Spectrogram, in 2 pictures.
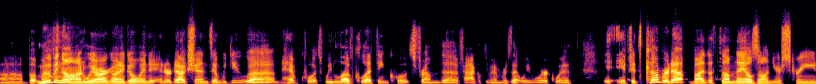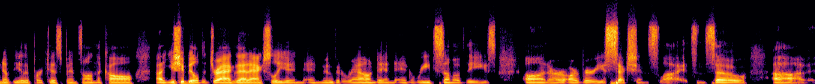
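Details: Adult male speaker; Normal speech.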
